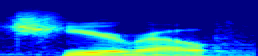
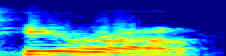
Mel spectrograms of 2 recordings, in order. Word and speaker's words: Gyro: like what's going on C pronounced cherro oh or cherro cherro Cher Cher cherro No it's it's pronounced gyro Zepp no it's pronounced hero oh I'm going the only one who gets that it's actually I've heard pronounced it pronounced with a yo you're right no it's hero I could probably pick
